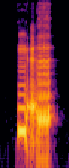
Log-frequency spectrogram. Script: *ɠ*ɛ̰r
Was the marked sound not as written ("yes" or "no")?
yes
